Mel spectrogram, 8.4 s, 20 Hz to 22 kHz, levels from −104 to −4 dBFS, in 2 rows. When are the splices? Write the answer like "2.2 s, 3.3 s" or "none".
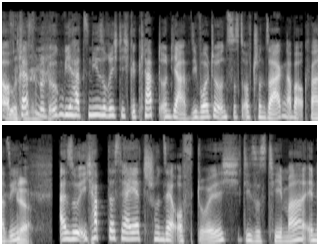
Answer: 3.2 s, 4.0 s, 4.9 s, 6.4 s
